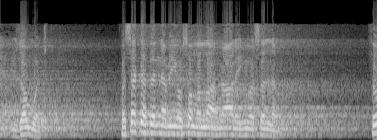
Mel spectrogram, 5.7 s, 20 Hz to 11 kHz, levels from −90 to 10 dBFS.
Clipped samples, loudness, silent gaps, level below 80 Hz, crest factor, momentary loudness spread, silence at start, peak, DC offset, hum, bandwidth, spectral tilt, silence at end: 2%; -9 LUFS; none; -48 dBFS; 10 dB; 18 LU; 0 s; 0 dBFS; under 0.1%; none; 11 kHz; -5.5 dB/octave; 0 s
